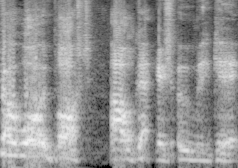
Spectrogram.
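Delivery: loud orc warrior character voice.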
